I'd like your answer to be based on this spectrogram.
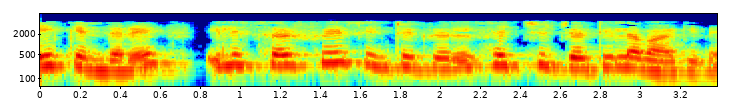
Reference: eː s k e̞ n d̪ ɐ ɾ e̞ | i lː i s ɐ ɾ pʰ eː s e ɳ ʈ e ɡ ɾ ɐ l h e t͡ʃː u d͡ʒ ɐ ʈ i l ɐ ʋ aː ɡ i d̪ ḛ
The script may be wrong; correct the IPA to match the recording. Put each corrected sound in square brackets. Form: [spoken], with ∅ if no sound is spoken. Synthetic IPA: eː [∅] k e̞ n d̪ ɐ ɾ e̞ | i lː i s ɐ ɾ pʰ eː s [i] ɳ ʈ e ɡ ɾ ɐ l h e t͡ʃː u d͡ʒ ɐ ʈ i l ɐ ʋ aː ɡ i d̪ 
